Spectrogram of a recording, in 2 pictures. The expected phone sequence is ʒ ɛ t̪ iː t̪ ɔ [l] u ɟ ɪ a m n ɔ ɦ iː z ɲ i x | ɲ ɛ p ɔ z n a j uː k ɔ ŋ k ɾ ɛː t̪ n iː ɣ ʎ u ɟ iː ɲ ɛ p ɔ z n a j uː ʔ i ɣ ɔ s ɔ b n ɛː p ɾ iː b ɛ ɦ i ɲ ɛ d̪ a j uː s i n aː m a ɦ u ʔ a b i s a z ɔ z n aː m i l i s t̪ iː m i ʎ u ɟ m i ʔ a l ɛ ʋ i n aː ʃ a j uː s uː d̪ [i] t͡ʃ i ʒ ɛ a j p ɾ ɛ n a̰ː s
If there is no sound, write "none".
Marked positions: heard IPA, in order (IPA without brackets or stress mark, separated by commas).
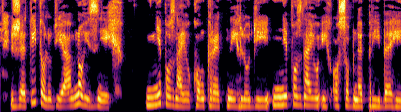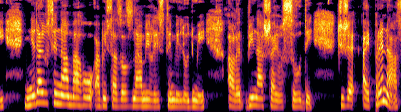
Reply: ʎ, i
